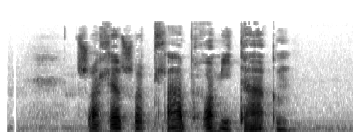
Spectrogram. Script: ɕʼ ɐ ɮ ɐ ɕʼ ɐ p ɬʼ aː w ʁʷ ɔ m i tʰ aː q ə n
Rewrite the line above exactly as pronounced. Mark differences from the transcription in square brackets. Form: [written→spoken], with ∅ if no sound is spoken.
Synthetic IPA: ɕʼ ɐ ɮ ɐ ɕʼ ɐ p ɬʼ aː [w→b] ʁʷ ɔ m i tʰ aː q ə [n→m]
